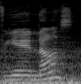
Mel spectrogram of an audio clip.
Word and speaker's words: Vienne: और इससे अब वियना जो ऑस्ट्रिया में है उससे कंफ्यूज मत होइए, वो एक अलग जगह है, ये वियन है। Pronounce generally the same way किया जाता है एज वियना।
